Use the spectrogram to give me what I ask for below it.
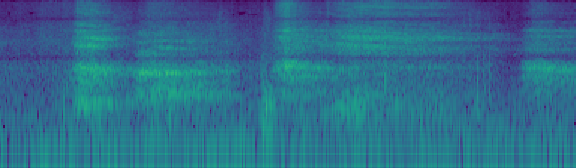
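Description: A man lying on a bed blows out breath after exertion: a few quiet, breathy huffs and puffs come at uneven intervals, each a soft airy rush that fades.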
